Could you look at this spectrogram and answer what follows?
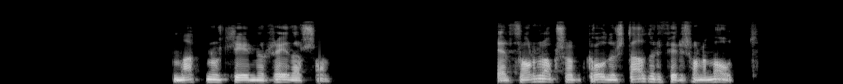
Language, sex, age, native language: Icelandic, male, 50-59, Icelandic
